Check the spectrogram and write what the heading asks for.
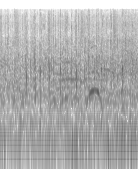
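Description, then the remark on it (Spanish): Steady applause fills the whole moment, a dense wash of many hands clapping at an even loudness, with a brief whistle-like tone rising and falling partway through. “Aplausos.”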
